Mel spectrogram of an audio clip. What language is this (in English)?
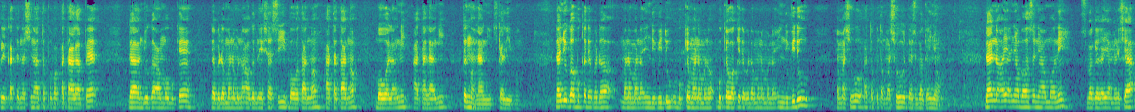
Malay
